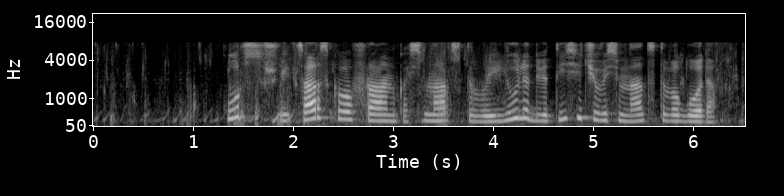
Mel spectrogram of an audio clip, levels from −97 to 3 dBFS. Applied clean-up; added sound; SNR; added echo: neural separator model SepFormer DNS4.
